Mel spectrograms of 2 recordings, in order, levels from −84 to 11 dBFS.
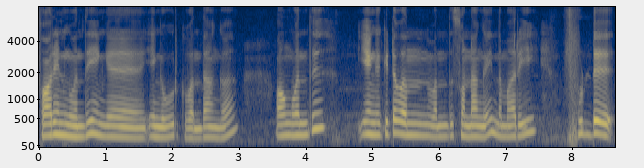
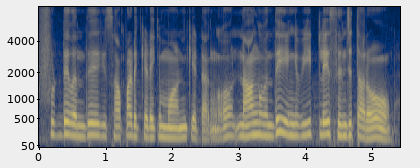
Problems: background sounds at intervals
